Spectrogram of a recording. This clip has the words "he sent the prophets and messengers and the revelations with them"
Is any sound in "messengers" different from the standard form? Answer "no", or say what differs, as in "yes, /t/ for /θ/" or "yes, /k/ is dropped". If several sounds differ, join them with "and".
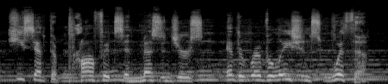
no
